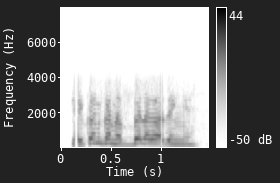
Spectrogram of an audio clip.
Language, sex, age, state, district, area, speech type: Urdu, male, 30-45, Uttar Pradesh, Lucknow, rural, conversation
